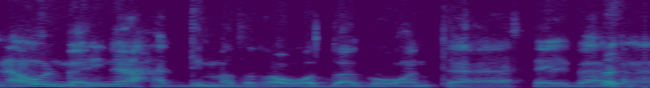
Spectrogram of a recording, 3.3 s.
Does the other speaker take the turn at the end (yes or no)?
yes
